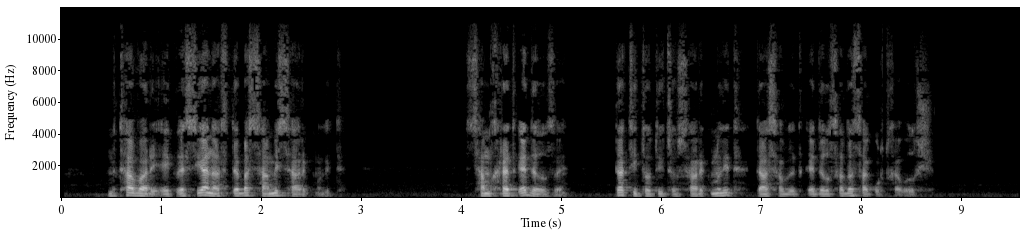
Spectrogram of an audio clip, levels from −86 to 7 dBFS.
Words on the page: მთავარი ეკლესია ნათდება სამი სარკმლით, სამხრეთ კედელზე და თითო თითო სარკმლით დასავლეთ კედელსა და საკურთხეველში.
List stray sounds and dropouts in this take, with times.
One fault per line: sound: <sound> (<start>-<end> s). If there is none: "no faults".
no faults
